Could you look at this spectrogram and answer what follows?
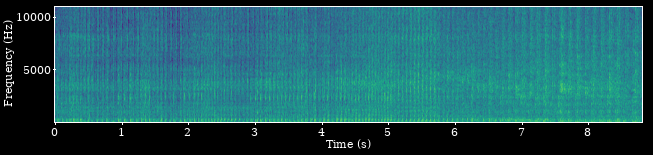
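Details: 1974 Honda CB500T cafe racer pulling away and cruising. Uneven, lumpy exhaust beat. It runs rough and has a hard time staying running; the owner suspects the carbs need a rebuild and sync, but this is unconfirmed.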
